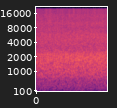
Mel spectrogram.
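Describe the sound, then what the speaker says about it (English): Steady rain falls continuously, a dense even hiss with no pauses, loud and close, with no voices over it. "How about this rain? Beautiful."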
